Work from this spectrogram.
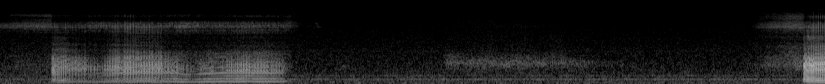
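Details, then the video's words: Two-year-old male pug Franq snoring indoors while watching TV: a loud, rasping, rumbling snore lasting over two seconds, followed by a much fainter, softer breath and then a brief burst of noise at the end. "フランQ の いびき!!!"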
